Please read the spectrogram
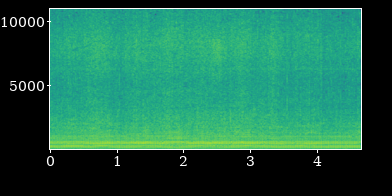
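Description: Motorcycle engine running steadily at low speed, holding an even pitch, heard from the rider's seat.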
